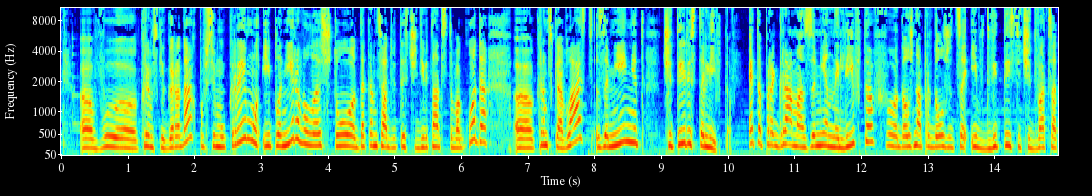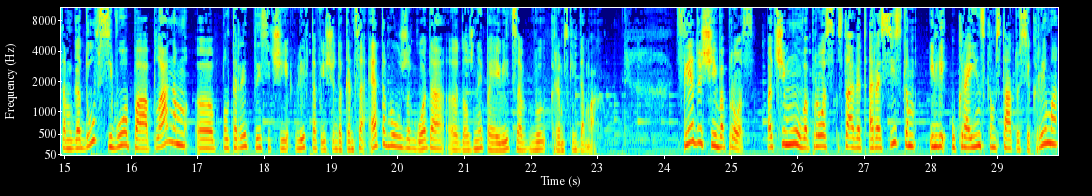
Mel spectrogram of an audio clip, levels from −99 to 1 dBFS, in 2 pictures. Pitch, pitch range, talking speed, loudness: 230 Hz, 200-260 Hz, 115 wpm, -21 LUFS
